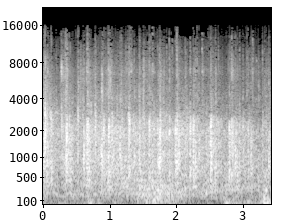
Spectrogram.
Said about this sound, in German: Wir haben heute und wir begrüßen hier Ulla Gessner aus Tel Aviv mit einem, wenn es geht, herzlichen Beifall.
